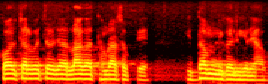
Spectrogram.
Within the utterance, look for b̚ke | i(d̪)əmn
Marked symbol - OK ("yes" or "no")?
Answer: yes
